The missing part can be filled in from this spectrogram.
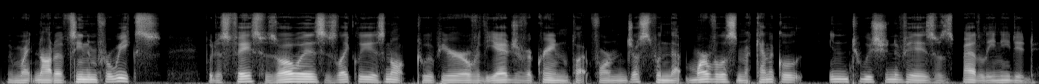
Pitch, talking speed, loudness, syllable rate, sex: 100 Hz, 215 wpm, -19 LUFS, 5.7 syllables/s, male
